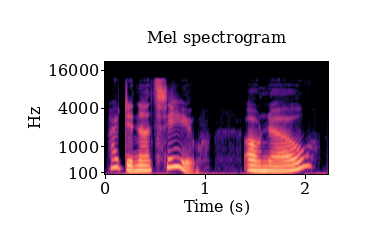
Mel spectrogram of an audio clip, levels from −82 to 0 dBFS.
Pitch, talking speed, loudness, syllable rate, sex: 205 Hz, 190 wpm, -14 LUFS, 4.4 syllables/s, female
